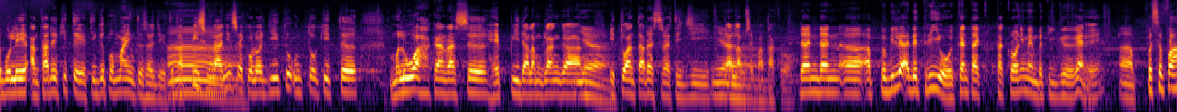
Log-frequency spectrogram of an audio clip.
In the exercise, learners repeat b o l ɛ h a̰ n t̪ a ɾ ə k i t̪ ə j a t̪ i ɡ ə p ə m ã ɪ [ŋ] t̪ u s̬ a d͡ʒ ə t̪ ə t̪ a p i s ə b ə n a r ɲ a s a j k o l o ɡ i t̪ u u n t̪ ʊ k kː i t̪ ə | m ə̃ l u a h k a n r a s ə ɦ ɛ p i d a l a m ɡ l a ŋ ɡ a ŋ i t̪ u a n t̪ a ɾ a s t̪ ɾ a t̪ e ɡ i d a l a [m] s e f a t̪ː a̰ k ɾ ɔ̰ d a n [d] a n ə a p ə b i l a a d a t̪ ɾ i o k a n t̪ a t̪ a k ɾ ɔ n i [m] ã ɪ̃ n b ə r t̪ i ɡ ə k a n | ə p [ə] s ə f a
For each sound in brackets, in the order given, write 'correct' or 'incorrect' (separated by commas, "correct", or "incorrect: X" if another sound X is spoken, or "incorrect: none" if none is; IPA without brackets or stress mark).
incorrect: n, correct, correct, correct, correct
